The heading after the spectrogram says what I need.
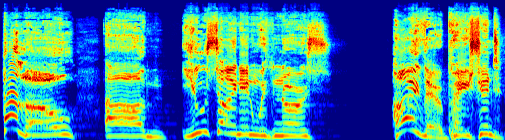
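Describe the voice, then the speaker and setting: A big lunatic monster of a doctor from a video game. The voice is rough and gravelly yet raised and forceful. He booms in childlike broken sentences, happily convinced of his own genius, with huge swings in pitch. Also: sing-song, takes it slowly, exaggerated voice. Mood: eager, oblivious. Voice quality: gravelly, raspy. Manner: childlike broken grammar, booming exclamations. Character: huge deranged purple brute who believes he is a doctor, cheerful and dim. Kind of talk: exaggerated video game voice lines.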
